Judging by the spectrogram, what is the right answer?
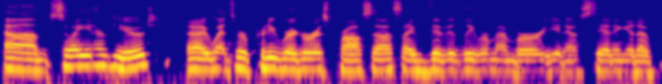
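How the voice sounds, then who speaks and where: A woman's voice: deep voice, flat delivery, fast, a little mellow. A middle-aged woman from Connecticut, a company president, speaking as a podcast guest and telling her story in a friendly, earnest way with frequent ums and restarts. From Connecticut, USA. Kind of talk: casual interview storytelling.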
